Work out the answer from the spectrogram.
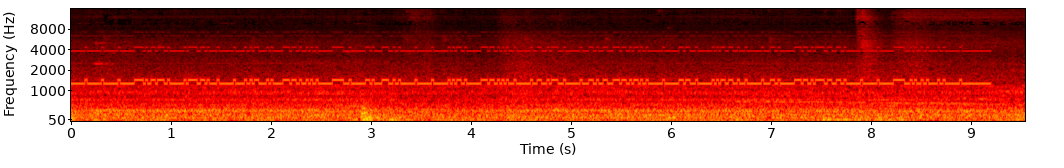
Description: RTTY (45.45 baud, 170 Hz shift), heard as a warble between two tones, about 1360 Hz centre, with the noise inside a subway train. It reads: EGKBX JTGNS YWZUW DLSPU EITFK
